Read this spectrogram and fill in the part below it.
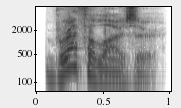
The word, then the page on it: breathalyzer: British English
